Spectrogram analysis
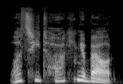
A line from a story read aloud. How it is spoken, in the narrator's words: Margaret asked nervously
